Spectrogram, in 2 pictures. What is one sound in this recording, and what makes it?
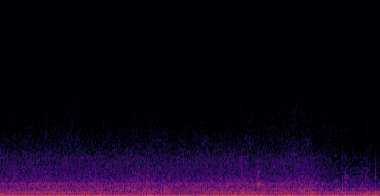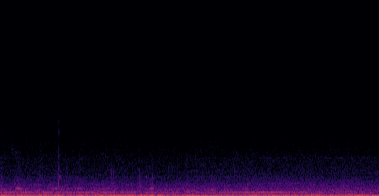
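A motor hums with a steady whine inside the train.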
